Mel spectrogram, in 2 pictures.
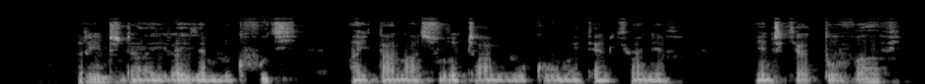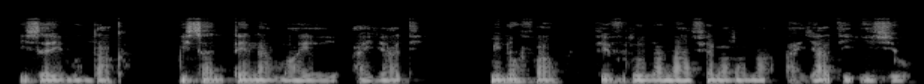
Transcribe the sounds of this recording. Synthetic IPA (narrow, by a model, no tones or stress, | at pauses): ɾiɳɖ͡ʐiɳəiɾajzamiluku̥fut͡si̥ | aɦit̪anəsuɾaʈ͡ʂəmilukumajnt̪eanikʰuanefə̥ | eɳɖ͡ʐikʲət̪uvavi̥ | ḭzajmand̪akʰə̥ | isanit̪enəmajajad̪i̥ | minofa | fivulunanəfianaɾanəajad̪iʔiziw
